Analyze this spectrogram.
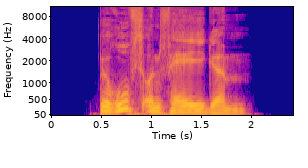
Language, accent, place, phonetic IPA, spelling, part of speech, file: German, Germany, Berlin, [bəˈʁuːfsʔʊnˌfɛːɪɡəm], berufsunfähigem, adjective, De-berufsunfähigem.ogg
- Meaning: strong dative masculine/neuter singular of berufsunfähig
